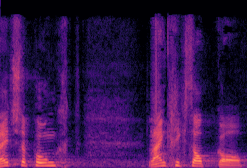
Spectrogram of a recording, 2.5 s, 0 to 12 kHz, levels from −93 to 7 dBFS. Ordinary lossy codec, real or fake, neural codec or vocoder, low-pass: AAC, 48 kbps; fake; vocoder, 48 kHz, 128 mel bands, Vocos; 10.8 kHz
